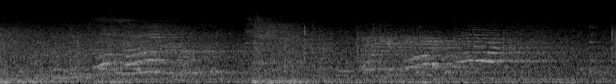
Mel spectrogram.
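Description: Spectators cheer and call out from the stands.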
